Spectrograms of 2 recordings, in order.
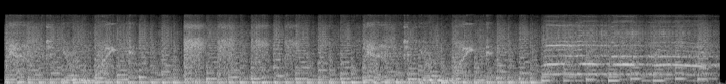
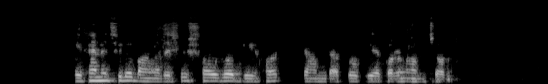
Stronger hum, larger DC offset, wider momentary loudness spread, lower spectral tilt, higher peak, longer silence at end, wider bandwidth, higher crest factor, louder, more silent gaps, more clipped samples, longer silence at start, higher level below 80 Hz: neither; neither; second, 3 LU vs 9 LU; second, -4 dB/octave vs -7 dB/octave; first, -4 dBFS vs -8 dBFS; second, 0.05 s vs 1 s; first, 11 kHz vs 7.6 kHz; second, 14 dB vs 20 dB; first, -17 LUFS vs -27 LUFS; neither; neither; second, 0.05 s vs 0.75 s; first, -28 dBFS vs -74 dBFS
